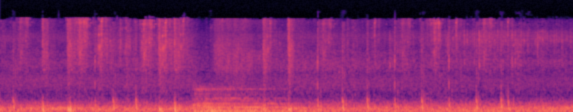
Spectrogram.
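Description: Footsteps clatter on stone.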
